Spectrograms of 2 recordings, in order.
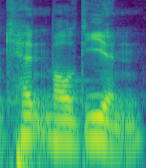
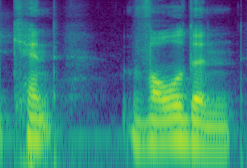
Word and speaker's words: Kent Walden: I have picked out something I feel is similar in spirit, which is Kent Walden's, even though people always pronounce him Kent Waldian, but I never see Kent Walden.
